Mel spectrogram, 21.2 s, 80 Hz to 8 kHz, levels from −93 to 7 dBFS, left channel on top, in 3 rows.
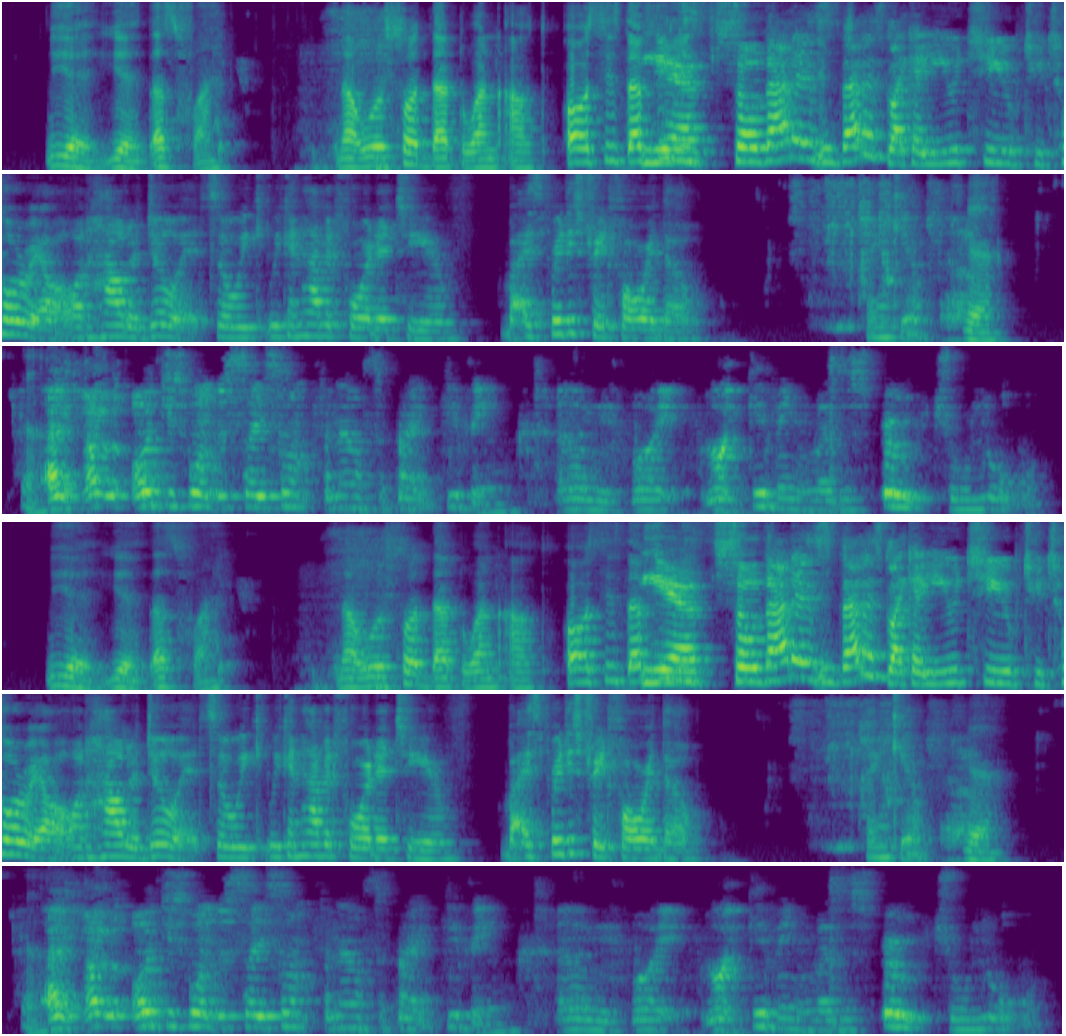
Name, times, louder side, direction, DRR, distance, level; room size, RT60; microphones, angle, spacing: voice 1, 0.3-1.5 2.2-4.6 5.4-5.6 13.5-13.7 14.3-14.5, left 4 dB, 80° left, 0.8 m, -22 dB
voice 2, 4.3-10.1 10.4-11.7 12.8-13.3, right 2 dB, 70° right, 1.6 m, -21 dB
voice 3, 12.6-13.6 14.4-21.0, left 2 dB, 35° left, 2.0 m, -27 dB
8.8 x 5.6 x 3.6 m
head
